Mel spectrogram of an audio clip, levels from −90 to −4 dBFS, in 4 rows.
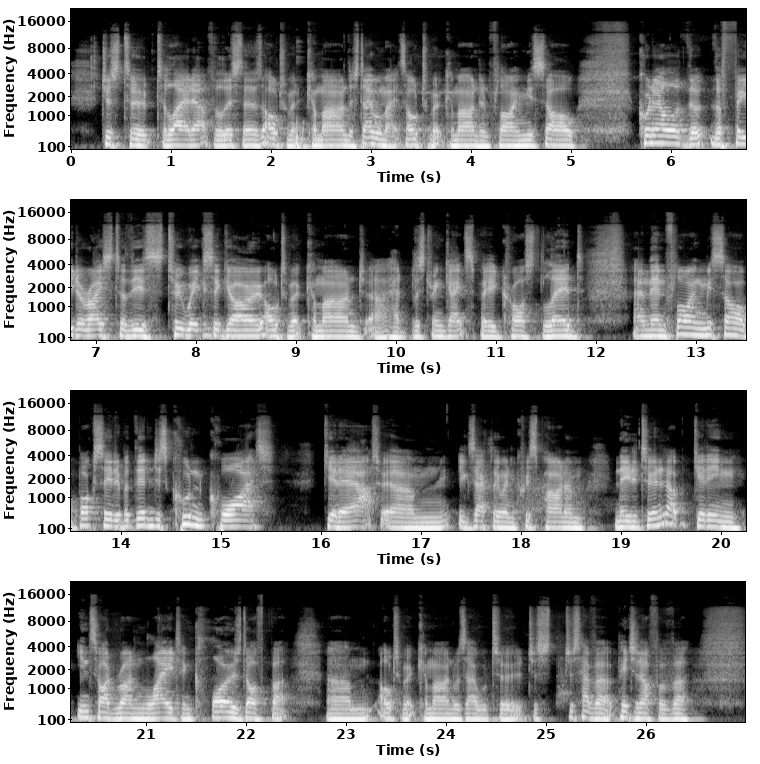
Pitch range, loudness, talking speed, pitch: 120-140 Hz, -15 LUFS, 180 wpm, 125 Hz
